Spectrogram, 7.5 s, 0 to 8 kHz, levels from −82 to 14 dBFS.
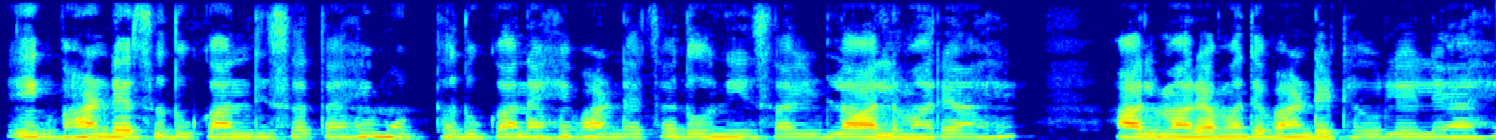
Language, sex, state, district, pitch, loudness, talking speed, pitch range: Marathi, female, Maharashtra, Mumbai Suburban, 195 Hz, -20 LUFS, 135 wpm, 190-205 Hz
